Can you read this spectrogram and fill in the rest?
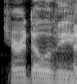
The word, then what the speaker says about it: Cara Delevingne: Delavigne. Is it Cara Delevingne? – Cara Delevingne. – It's not Delavigne.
